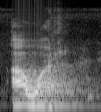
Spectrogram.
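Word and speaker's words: hour: like a vowel like our h o u r our here h is not pronounced hence it sounds like our so before the word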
